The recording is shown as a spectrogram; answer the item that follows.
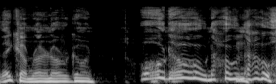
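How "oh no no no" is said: alarmed protest. Retold or imitated. Afghans running over, alarmed.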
